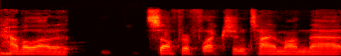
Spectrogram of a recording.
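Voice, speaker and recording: A man with an American accent and a normal speaking voice talks at a medium pitch and a fairly quick pace. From Texas (Fort Worth). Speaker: musical theater actor and singer. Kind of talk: casual interview chat.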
